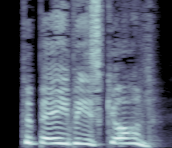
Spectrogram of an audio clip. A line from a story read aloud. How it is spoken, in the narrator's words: he sobbed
